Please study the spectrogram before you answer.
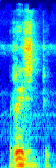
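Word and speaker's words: wrist: provision okay next है silent W जहां पे डब्लू को साइलेंट रखा गया है जैसे डब्लू आर आई एस टी रिस्ट डब्लू आर ओ एन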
